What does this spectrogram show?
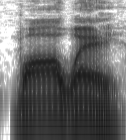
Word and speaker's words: Huawei: it Huawei Huawei yeah Huawei like waa WH why Huawei okay don't say don't try to say it like it spelled it's like trying to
